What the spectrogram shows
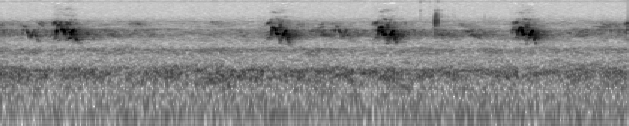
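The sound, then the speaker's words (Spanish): Birds sing in short, bright chirping phrases that repeat every second or so, fairly faint, over a soft steady background hush with no voices. “Disfrute de los cantos de los pájaros.”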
